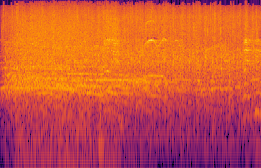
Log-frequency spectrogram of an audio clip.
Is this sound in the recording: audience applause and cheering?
yes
